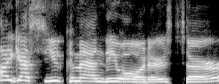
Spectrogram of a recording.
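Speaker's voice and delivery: poor, bad put-on posh sophisticated voice. Addressing a higher-ranked person as sir, in a poor attempt at a sophisticated voice. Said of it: "a poor man's attempt at a sophisticated voice".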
